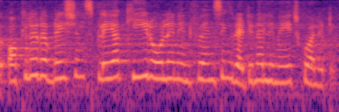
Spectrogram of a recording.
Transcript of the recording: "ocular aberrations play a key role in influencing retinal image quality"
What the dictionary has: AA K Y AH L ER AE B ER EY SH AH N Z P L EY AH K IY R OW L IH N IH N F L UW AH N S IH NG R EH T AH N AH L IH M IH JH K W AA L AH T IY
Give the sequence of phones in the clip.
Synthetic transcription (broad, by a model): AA K Y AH L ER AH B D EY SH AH N S P L EY AH K IY R OW L IH N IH N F L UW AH N S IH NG R EH T AH N AH L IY M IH JH K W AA L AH T IY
